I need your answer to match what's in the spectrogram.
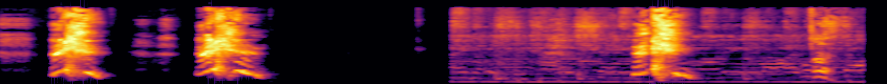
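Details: Girl sneezing, tagged allergies and sinuses: four sharp, high-pitched sneezes, the later two over background music.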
